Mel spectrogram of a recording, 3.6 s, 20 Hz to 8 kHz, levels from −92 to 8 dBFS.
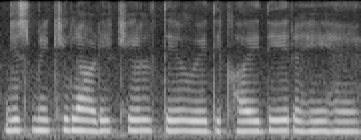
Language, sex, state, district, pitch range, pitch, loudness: Hindi, male, Haryana, Jhajjar, 215-230 Hz, 225 Hz, -14 LUFS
